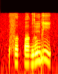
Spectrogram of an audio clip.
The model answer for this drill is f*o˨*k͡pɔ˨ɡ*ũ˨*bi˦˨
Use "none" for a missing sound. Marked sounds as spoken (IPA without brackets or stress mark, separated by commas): o˨, ũ˨˦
